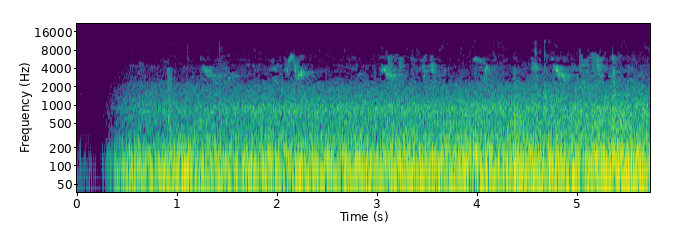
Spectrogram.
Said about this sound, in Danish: Den vakse lytter eller øh, gætte mester i studiet vil jo i hvert fald notere sig, at der sidder nogen fra spurvefamilien og snakker lidt i forgrunden.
